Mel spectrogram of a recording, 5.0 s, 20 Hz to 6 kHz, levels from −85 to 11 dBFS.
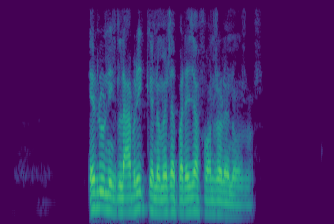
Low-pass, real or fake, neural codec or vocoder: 5.4 kHz; real; none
